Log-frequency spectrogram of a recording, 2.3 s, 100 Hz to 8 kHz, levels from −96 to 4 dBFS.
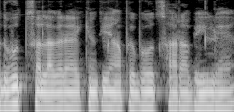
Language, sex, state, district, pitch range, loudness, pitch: Hindi, male, Chhattisgarh, Kabirdham, 105-110 Hz, -18 LUFS, 110 Hz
